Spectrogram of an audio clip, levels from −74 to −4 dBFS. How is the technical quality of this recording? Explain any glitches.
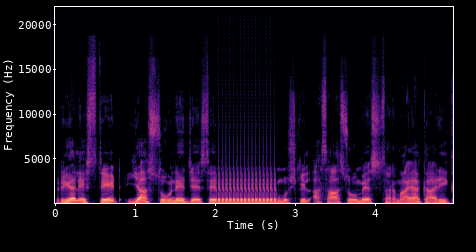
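The recording has one clear glitch, a system hang loop from 2.04 to 2.79 s, between "اسٹیٹ یا سونے جیسے" and "مشکل اثاثوں میں". The system stalled while the sound hardware kept replaying its ring buffer. One 46 ms slice, which fits a 2048-sample buffer, repeats exactly 16 times at 21.5 Hz. The result is a rapid machine-gun stutter before the speech resumes.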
